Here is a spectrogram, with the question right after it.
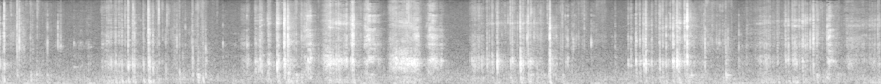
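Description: A metal utility blade shaves and scrapes flakes off the edge of a solid rectangular white soap bar with remnants of a green coating, held in the hand. Soft, crisp scraping strokes come in short bursts with bright, papery crunching and tiny clicks, separated by brief pauses. The sound is quiet and close, with almost no low end.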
